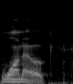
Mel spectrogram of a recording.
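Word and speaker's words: ONEOK: All one word, but it's pronounced One Oak.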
